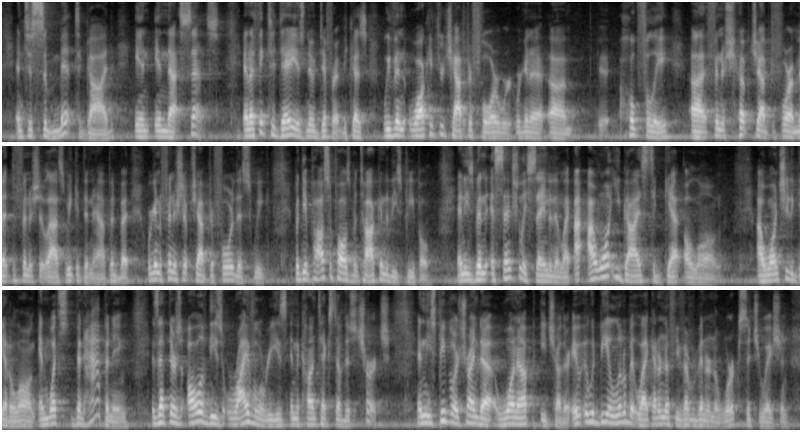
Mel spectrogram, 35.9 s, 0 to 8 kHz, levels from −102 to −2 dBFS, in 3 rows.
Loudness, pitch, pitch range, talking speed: -27 LUFS, 125 Hz, 115-145 Hz, 220 wpm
